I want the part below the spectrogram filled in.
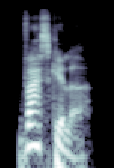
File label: "vascular", medical English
